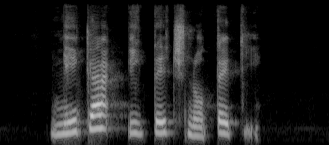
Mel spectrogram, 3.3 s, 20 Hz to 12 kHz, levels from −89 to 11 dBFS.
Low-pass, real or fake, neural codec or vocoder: 10.8 kHz; fake; codec, 24 kHz, 3 kbps, HILCodec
